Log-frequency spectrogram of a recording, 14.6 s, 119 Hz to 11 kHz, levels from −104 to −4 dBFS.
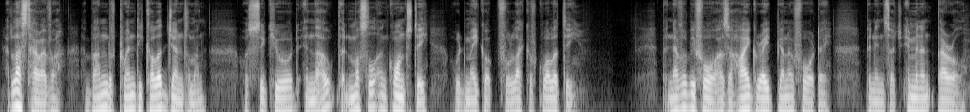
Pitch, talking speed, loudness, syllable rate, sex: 100 Hz, 155 wpm, -20 LUFS, 5.5 syllables/s, male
